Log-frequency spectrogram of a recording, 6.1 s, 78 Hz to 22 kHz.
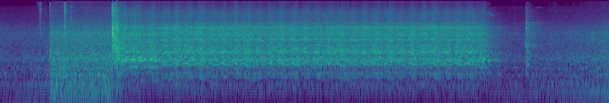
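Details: Ford Foxbody V8 freshly rebuilt in one day, first run after late-night injector and ground troubles: barks into life and holds a strong, even, busy run before dropping off; runs fantastic, no oil leaks, normal running.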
